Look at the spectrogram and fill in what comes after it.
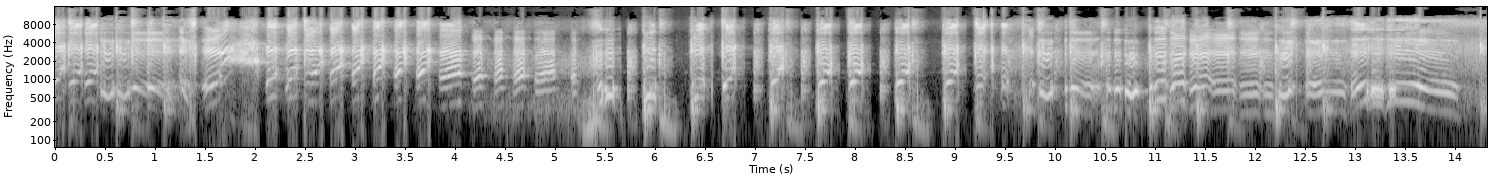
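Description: A baby laughing hard in quick repeated bursts, with music underneath.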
